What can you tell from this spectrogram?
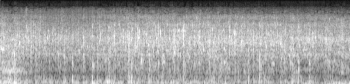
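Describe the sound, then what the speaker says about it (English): Water rushes steadily through a camper's waste hose during a tank rinse, a continuous close pouring and trickling wash with no talk. "See, there's the water running through."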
